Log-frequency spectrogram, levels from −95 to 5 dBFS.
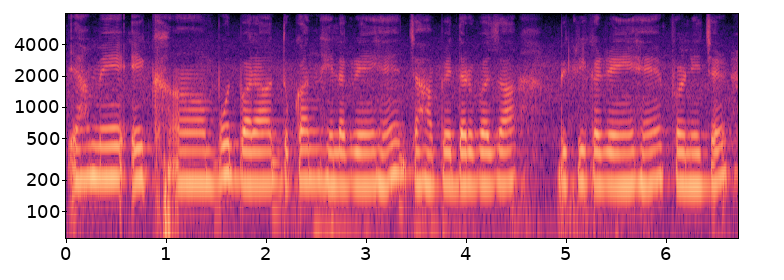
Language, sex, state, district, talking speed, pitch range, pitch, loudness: Hindi, female, Arunachal Pradesh, Papum Pare, 170 wpm, 185-200 Hz, 190 Hz, -15 LUFS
